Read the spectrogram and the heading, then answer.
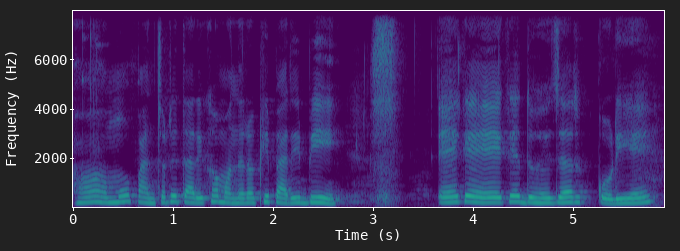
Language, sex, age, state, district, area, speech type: Odia, female, 45-60, Odisha, Kendujhar, urban, spontaneous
